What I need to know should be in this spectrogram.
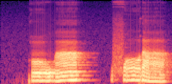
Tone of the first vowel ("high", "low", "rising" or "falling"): low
